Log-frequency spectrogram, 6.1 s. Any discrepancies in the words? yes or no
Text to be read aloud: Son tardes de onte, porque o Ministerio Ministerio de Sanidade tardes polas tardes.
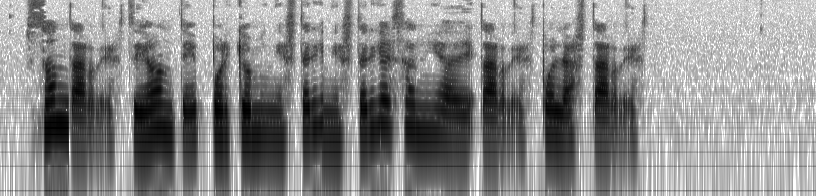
no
